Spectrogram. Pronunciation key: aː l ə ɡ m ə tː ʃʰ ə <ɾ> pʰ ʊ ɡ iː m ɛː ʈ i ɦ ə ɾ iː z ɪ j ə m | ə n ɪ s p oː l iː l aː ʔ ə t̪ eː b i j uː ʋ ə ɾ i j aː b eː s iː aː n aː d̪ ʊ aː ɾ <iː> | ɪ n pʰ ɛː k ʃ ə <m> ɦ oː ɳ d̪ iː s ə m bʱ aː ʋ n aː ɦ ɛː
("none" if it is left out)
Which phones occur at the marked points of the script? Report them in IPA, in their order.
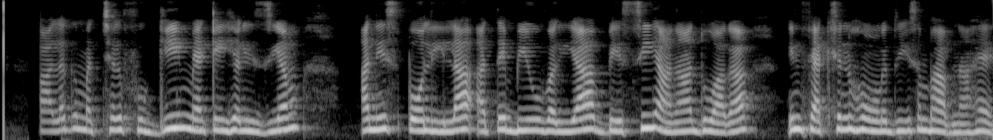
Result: ɾ, aː, n

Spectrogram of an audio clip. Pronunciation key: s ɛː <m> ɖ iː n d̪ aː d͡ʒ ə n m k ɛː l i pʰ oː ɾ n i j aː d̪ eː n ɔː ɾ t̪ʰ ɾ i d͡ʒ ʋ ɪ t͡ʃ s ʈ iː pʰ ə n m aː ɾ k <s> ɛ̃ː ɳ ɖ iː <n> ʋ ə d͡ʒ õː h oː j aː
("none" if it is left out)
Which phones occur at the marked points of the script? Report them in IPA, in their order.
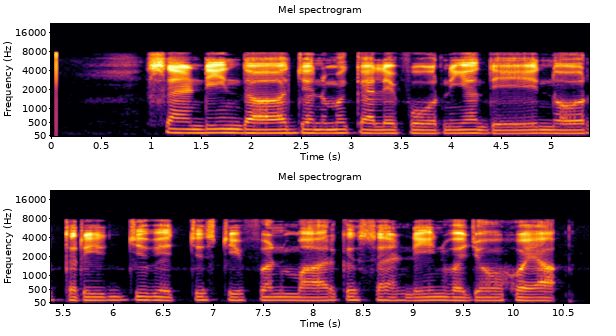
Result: ɳ, s, n

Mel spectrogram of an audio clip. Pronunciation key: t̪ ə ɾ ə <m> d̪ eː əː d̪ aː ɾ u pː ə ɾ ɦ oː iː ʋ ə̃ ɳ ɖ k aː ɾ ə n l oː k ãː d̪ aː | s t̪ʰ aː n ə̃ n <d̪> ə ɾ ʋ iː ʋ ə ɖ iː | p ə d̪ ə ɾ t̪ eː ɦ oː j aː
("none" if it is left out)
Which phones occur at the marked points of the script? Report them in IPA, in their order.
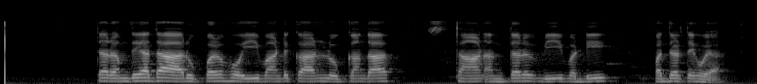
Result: m, t̪

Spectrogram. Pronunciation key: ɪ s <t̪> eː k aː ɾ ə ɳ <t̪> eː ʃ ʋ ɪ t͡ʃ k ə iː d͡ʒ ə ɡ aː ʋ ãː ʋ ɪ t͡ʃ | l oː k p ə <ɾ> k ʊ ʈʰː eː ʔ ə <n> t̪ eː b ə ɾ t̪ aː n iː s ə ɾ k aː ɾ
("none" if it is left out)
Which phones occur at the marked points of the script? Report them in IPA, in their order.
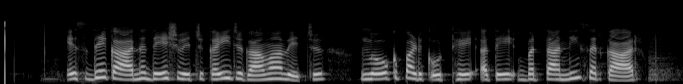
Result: d̪, d̪, ɽ, none

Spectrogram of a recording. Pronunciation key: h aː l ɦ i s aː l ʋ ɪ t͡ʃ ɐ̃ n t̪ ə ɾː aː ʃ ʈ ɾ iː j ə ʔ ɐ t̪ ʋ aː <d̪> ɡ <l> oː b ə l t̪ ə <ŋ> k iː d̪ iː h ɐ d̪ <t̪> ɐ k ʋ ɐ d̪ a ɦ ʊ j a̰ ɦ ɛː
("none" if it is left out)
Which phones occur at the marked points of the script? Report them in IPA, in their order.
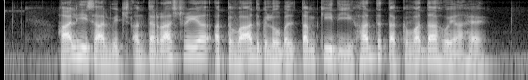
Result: d̪, l, m, t̪

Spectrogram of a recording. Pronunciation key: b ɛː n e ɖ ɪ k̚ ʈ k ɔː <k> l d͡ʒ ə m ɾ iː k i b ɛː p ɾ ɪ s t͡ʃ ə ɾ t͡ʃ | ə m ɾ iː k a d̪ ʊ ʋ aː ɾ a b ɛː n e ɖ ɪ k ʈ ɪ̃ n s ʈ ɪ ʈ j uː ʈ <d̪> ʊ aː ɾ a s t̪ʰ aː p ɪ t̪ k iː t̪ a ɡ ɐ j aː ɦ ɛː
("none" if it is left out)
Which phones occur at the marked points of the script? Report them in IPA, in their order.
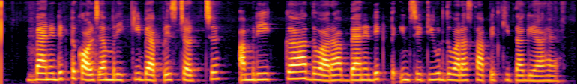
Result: none, d̪

